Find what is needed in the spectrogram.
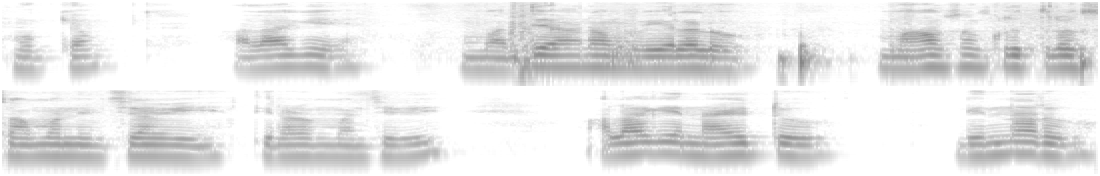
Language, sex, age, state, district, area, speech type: Telugu, male, 18-30, Telangana, Mancherial, rural, spontaneous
